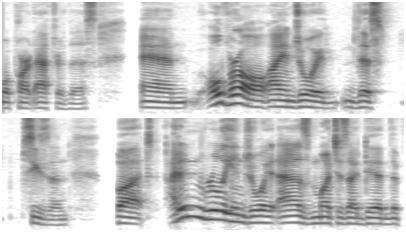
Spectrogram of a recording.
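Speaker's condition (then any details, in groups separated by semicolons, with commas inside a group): No condition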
